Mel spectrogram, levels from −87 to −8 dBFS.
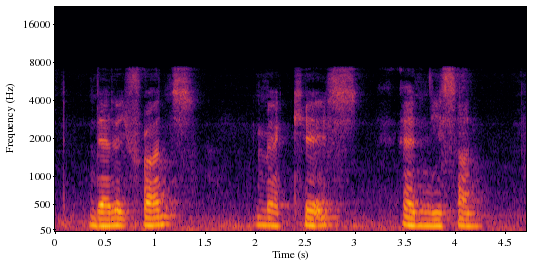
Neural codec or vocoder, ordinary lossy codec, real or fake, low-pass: vocoder, 44.1 kHz, 128 mel bands, Pupu-Vocoder; none; fake; 7.2 kHz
